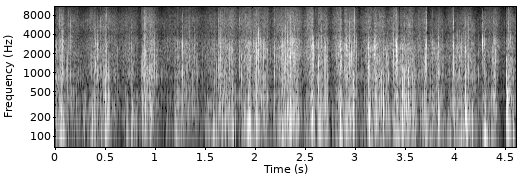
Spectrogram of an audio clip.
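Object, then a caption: Kraft paper padded mailer envelope. Very fast fingernail scratching and crumpling on a yellow kraft paper padded mailer envelope. It makes a dense stream of bright, crinkly, crackling scrapes that tick along rapidly and unevenly, each stopping dead with almost no lingering ring.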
